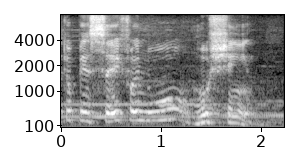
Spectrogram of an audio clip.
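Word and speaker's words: Wu Hsin: Vou chamar Hu Xin, que é a pronúncia correta.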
